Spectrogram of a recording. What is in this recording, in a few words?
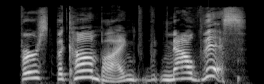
alert antlions, female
